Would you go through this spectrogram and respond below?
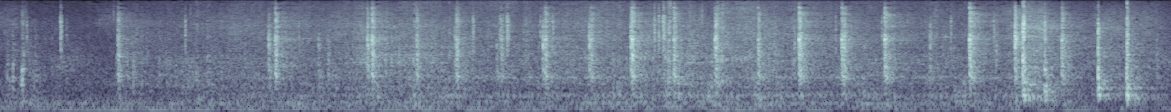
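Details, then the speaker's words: Toro TimeMaster mower being rolled: sharp dry pops a couple per second as the rear wheel cover hits the groove of an out-of-round rear wheel; fix is replacing that wheel. "that's got to be one of the worst on I've heard yet that is the rear cover making noise so if it makes a popping noise it's either the left or rear wheel it's the wheel is not round on the back side"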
